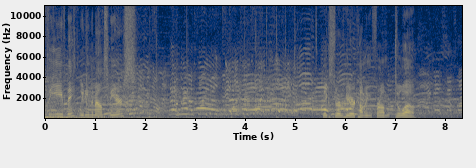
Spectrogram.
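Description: Young women shout with excitement.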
